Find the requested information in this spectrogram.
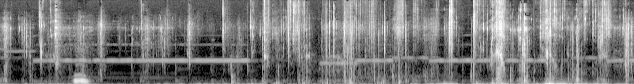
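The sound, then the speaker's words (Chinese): Crunchy chewing of a low-fat protein bar eaten with sugar-free yogurt and berries: many irregular crisp bites and grinding crunches in close succession, growing louder and denser toward the end. “这种低脂蛋白棒的味道，我反而觉得还好，可能我挺爱吃甜的，而且它跟这个无糖酸奶和莓果加在一起就很中和。”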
